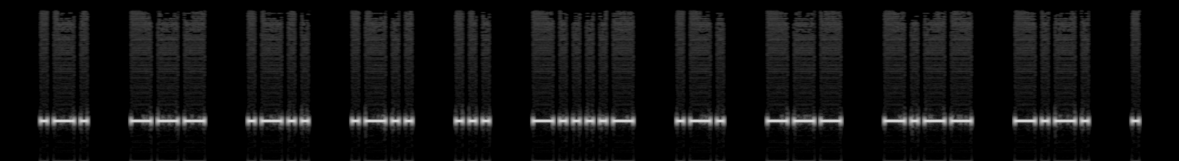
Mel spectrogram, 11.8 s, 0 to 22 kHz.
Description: Morse code, heard as a keyed tone, about 18 wpm, spaced as for 12 wpm, 1000 Hz. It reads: ROLLS-ROYCE
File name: qotdfiles / 12wpm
